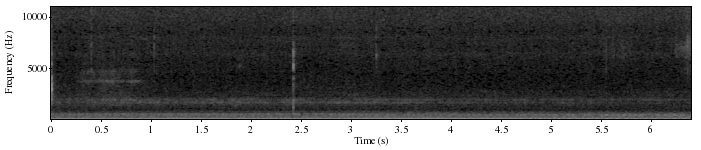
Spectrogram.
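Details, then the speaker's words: 2018 Chevrolet Cruze 1.4L turbo at idle with codes P0300 and P0201 (cylinder 1 injector control circuit): low, lumpy idle pulsing about three and a half per second, check engine light flashing; misfire. "okay guys let's try starting this up oh it's definitely misfiring I definitely feel it"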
